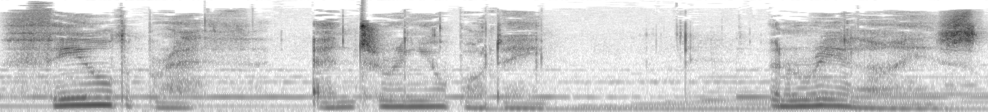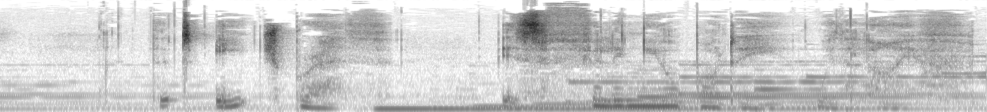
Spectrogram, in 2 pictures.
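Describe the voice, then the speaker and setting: Slow, soothing woman guiding a meditation. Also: on the low side. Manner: soft, soothing, often breathy and whispered. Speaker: meditation guide. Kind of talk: guided meditation. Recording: clear music bed behind the voice.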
